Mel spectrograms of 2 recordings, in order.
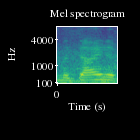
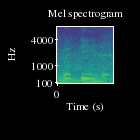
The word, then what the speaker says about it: Medina: But back in Ohio, we were uneducated about pronunciation, so we just said Medina, but out here it's Medina.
